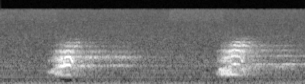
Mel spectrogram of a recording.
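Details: Side-striped jackal in the Sabi Sands reserve next to Kruger National Park, South Africa, giving alarm calls that reveal a leopardess nearby: two short, harsh, rising yelps about two seconds apart over steady background hiss.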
